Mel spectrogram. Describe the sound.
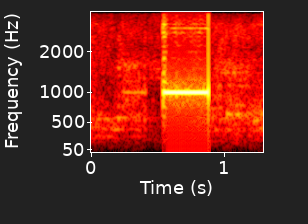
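A single steady telephone beep sounds after a recorded queue message: one clean mid-pitched tone lasting about a third of a second, rising sharply above a quiet, low hiss and cutting off abruptly.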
